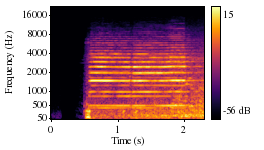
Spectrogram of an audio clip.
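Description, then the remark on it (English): A car horn blares in one long, loud, steady honk in Panama City traffic. It starts abruptly after a brief silence and holds for about two seconds, with low traffic rumble underneath. “Panama City traffic is so bad that everyone plans their meetings for times that are marginally less congested.”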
